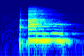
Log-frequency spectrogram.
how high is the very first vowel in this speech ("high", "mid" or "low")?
low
